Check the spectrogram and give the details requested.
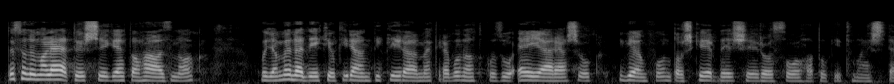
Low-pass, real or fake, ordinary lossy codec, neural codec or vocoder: none; fake; none; codec, 16 kHz, 2 kbps, FreqCodec, larger model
